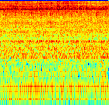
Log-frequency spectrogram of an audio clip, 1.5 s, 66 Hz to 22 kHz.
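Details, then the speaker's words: 2004 Ford Mustang Mach 1 V8 revived after sitting under a tarp, short stretch of smooth low steady idle rumble, no misses or knocks, likened to a supercharger sound; normal idle. "Dude, this thing sounds like a supercharger."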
